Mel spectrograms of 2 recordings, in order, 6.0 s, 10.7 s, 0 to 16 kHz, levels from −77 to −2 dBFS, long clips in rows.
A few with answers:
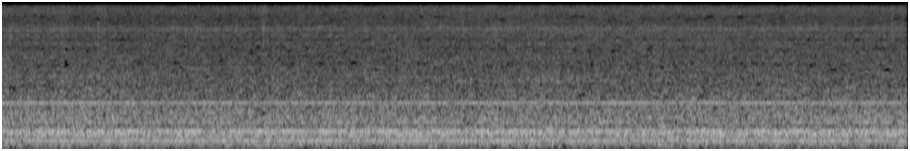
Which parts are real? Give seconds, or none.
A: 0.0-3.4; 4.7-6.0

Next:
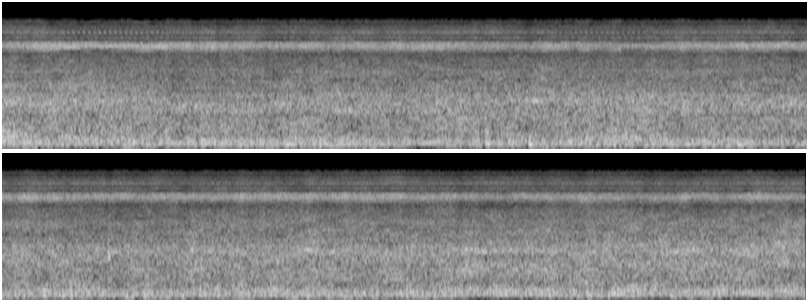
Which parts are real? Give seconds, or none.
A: 0.4-1.1; 3.7-4.3

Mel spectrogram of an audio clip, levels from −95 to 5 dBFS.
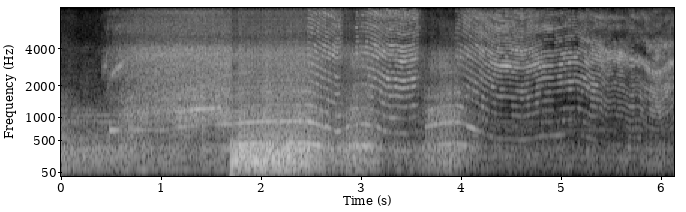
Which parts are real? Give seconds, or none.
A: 0.0-6.1

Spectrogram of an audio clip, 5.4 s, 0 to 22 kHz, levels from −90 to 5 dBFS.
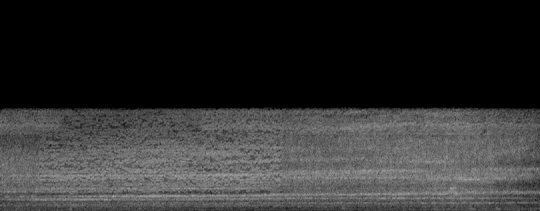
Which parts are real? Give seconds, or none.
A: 0.6-2.0; 3.0-4.7

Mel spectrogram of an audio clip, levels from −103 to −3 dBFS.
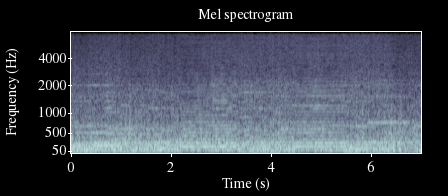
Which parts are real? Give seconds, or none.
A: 0.0-2.2; 3.3-4.5; 5.5-7.0

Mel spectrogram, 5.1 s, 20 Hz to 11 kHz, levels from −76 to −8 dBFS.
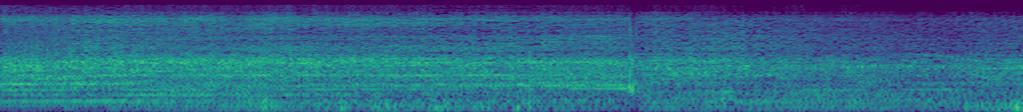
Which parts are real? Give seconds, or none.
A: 0.0-0.8; 1.4-3.9; 4.5-5.1

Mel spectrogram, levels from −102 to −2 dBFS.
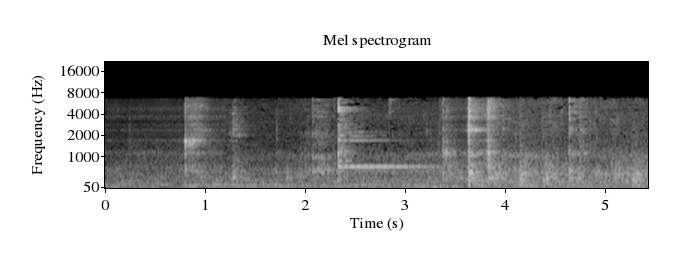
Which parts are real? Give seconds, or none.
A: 1.2-3.4; 3.9-5.4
